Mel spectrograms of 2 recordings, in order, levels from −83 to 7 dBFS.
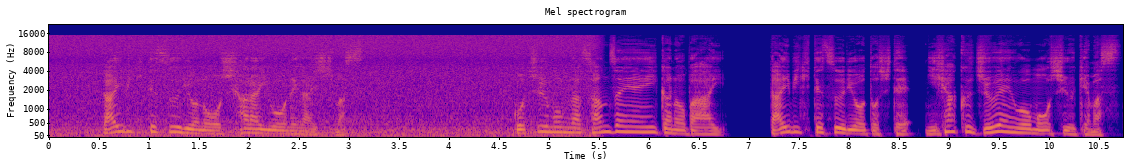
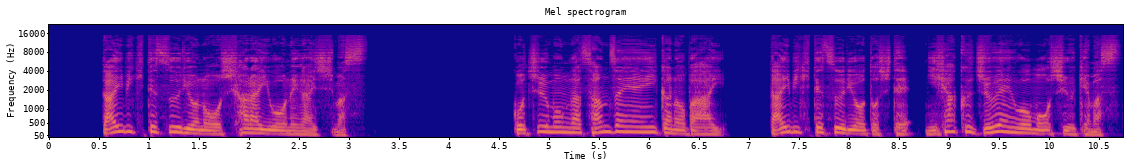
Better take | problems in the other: second | hiss; loud; until 5.5 s; 4 dB below the speech

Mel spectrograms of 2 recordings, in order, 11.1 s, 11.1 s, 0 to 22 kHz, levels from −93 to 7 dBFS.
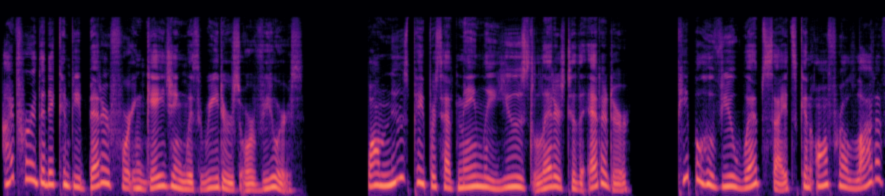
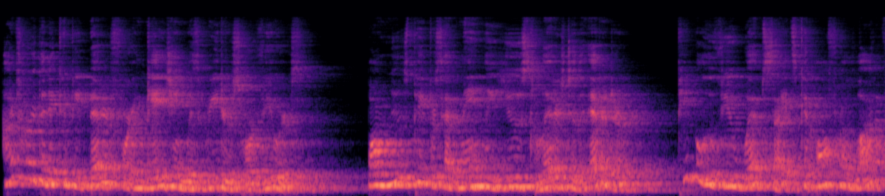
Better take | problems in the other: first | room echo; noticeable; dies away in 1.4 s // off-mic speech; somewhat distant

